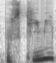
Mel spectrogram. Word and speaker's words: Buscemi: Wie spricht man? Buscemi? – Buscemi.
